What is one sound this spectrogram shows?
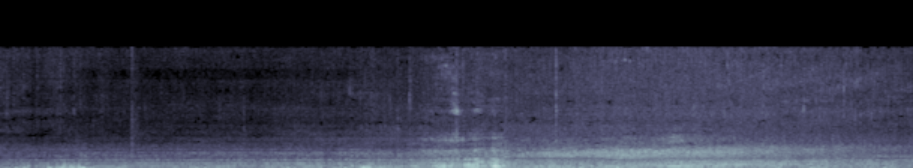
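Bicycles roll past close by on a paved road.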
